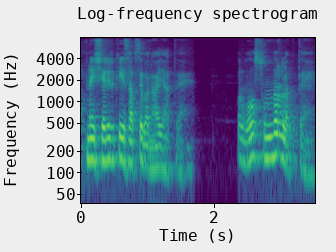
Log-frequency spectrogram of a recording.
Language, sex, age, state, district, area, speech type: Hindi, male, 30-45, Madhya Pradesh, Ujjain, urban, spontaneous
